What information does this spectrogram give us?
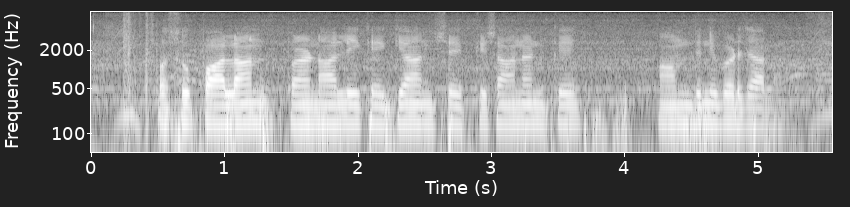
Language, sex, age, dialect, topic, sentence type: Bhojpuri, male, 25-30, Northern, agriculture, statement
